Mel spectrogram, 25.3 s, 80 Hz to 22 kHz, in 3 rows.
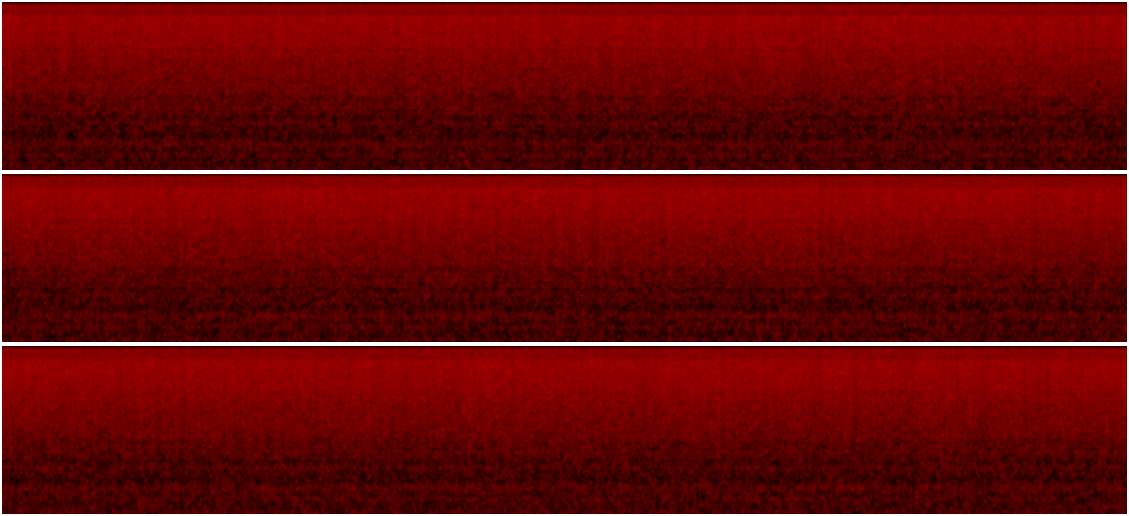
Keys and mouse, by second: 0.3 click, 1.3 alt+click, 1.8 click, 2.2 right click, 7.2 r, 8.0 click, 12.8 alt+click, 15.6 alt+right click, 16.1 alt+click, 17.7 click, 18.0 alt+click, 18.5 right click, 19.4 alt+click, 20.2 click, 21.6 w, 22.4 click.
